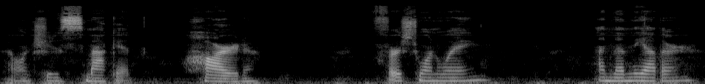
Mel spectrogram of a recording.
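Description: A young adult woman giving teasing orders in a breathy ASMR role-play, close to the microphone. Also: steady tone, slow, slight background noise. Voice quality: breathy soft voice mixed with low soft voice.

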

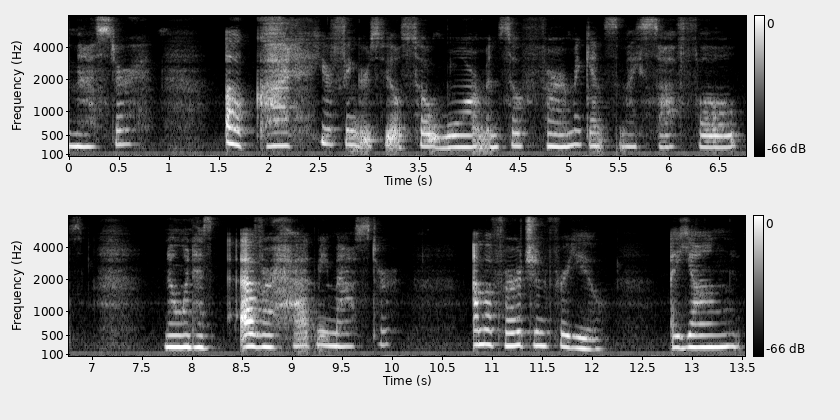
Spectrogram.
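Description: A woman voicing a shy younger sister in an adult audio roleplay, whispering hesitantly and breathily. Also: high voice.

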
